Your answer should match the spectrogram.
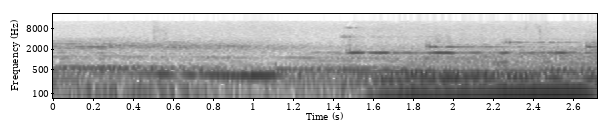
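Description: Sustained, droning synth pads form the ambient soundtrack of the Sega CD version of the video game Echo the Dolphin, with thin high whistling calls of recorded real dolphins gliding in over the steady low tones during the second half.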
